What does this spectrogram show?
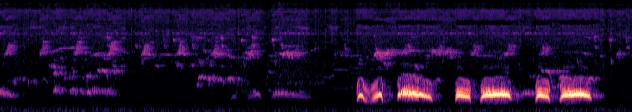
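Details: Spotted dove call used to lure wild doves for trapping: after about four seconds of faint, high chirps from other small birds, a run of low, mellow coos begins, short doubled notes alternating with longer, steady coos.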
